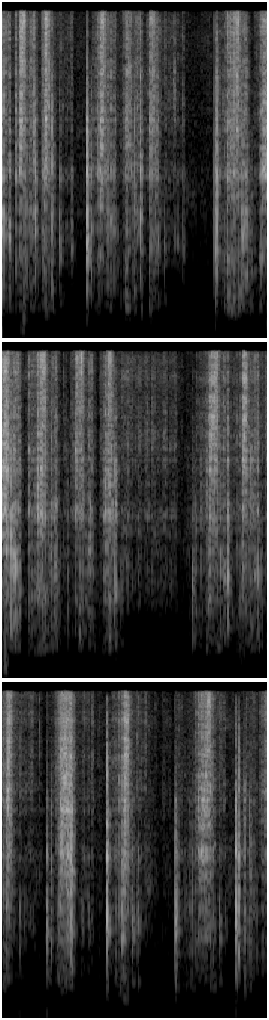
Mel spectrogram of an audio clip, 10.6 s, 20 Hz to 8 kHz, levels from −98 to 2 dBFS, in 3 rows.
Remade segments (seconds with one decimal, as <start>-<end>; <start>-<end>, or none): 7.0-8.3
